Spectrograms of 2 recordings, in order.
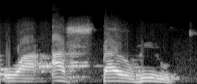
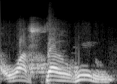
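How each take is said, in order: First: A glottal stop separates wa from astaghfiru. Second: Wa runs into astaghfiru with no glottal stop. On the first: The speaker calls it right. "tetap wa astaghfiru" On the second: The speaker calls it wrong. "enggak wastaghfiru"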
